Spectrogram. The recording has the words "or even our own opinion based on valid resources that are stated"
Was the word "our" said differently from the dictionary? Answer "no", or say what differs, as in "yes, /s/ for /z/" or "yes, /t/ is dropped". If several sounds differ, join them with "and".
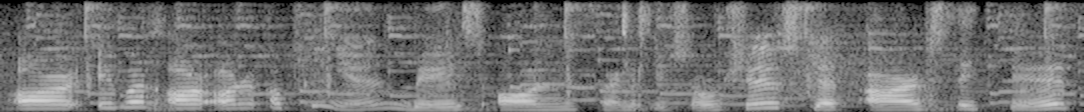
no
